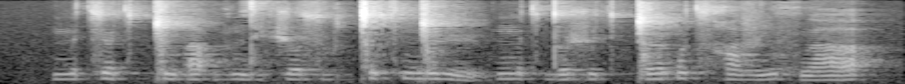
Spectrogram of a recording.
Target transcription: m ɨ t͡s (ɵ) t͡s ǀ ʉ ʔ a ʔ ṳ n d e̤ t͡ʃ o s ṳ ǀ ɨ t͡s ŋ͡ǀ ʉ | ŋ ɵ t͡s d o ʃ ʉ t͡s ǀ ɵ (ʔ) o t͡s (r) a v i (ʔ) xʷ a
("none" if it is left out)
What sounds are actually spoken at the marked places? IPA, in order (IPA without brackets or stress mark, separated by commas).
ɵ, ʔ, χ, none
